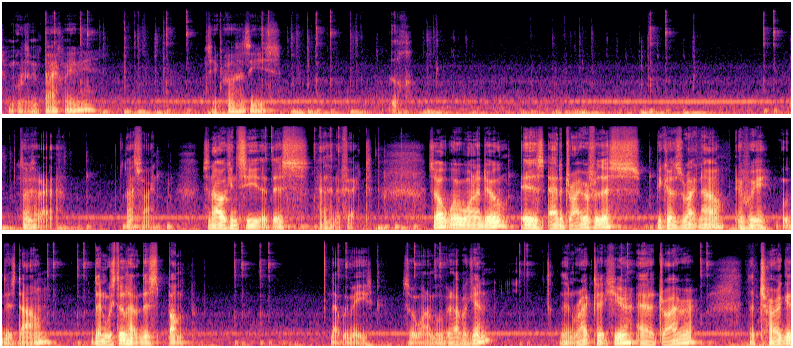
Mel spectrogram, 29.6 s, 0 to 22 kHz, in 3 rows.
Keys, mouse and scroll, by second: 0.9 click, 1.6 alt+z, 1.8 b, 2.5 g, 3.5 alt+z, 3.7 b, 4.3 alt+z, 6.4 alt+z, 6.8 alt+z, 7.1 alt+a, 7.9 b, 8.4 g, 9.8 Tab, 10.0 scroll down 4, 10.5 alt+z, 10.8 middle click, 11.4 scroll down 1, 11.7 middle click, 13.0 click, 13.3 click, 13.4 scroll up 1, 13.6 click, 13.8 click, 14.5 shift+middle click, 14.9 middle click, 15.8 scroll down 1, 16.1 middle click, 17.5 click, 17.8 middle click, 18.6 KP_3, 19.0 r, 20.5 click, 22.5 click, 22.8 click, 23.8 click, 24.1 r, 25.0 click, 26.1 right click.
